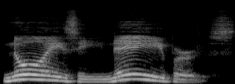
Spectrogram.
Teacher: we have the the common pattern of big small big small noisy neighbors that's the Rhythm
